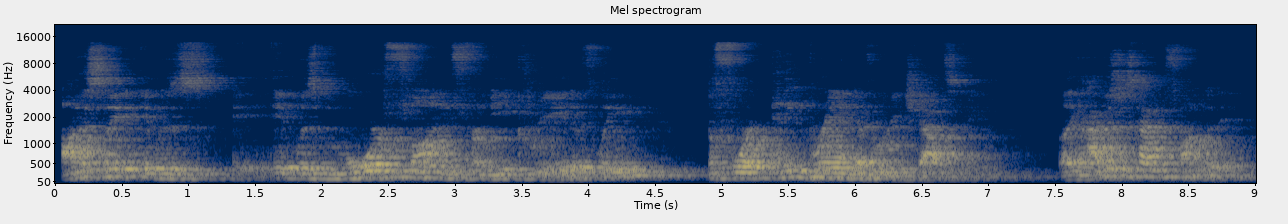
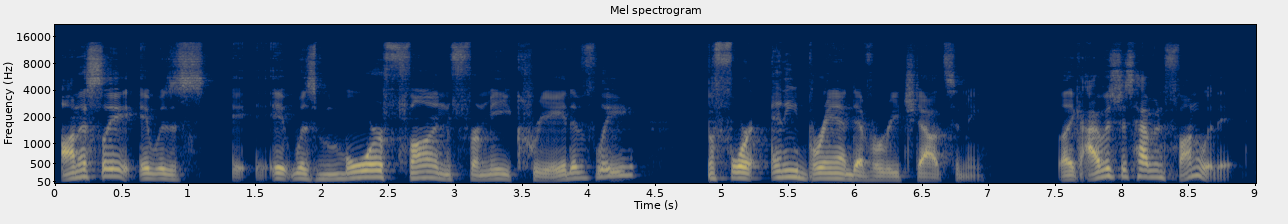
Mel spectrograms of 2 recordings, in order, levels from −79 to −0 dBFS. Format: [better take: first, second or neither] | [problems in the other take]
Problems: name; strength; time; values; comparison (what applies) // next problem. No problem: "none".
second | off-mic speech; far // room echo; strong; dies away in 1.1 s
